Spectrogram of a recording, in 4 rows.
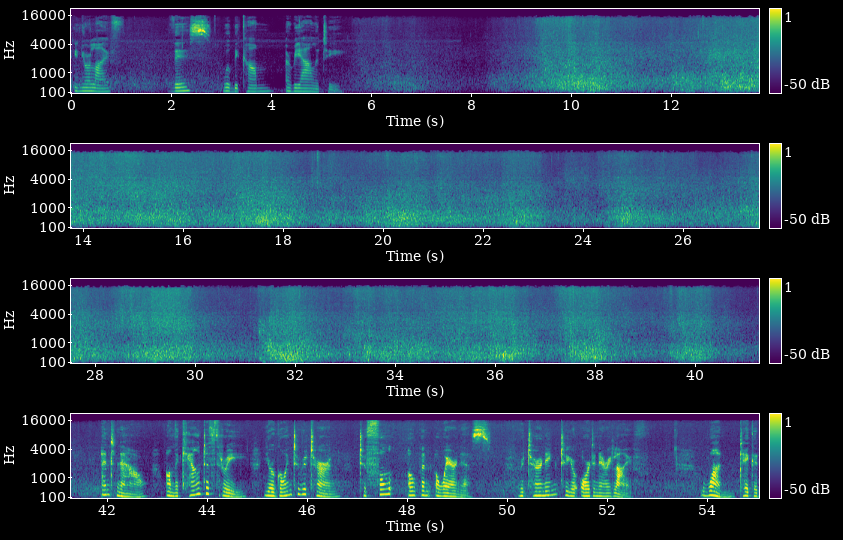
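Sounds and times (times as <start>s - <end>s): wind: 0.0s - 55.0s
sea waves washing against rocks: 47.6s - 53.9s.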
